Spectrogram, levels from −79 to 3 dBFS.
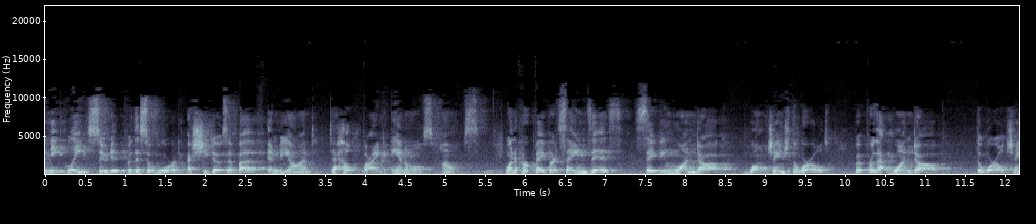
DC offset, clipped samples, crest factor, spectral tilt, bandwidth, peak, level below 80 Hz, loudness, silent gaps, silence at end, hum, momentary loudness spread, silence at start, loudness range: under 0.1%; under 0.1%; 18 dB; -3.5 dB/octave; 12 kHz; 0 dBFS; -44 dBFS; -17 LUFS; none; 0 s; none; 7 LU; 0 s; 2 LU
